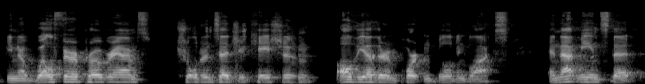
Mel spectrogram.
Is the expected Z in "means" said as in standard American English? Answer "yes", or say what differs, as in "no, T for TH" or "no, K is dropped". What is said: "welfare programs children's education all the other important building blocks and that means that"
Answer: yes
